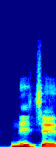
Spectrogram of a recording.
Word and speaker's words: Nietzsche: Iya kan Niet misalnya atau Niets Nietse bacanya itu ya ada yang alumni Jerman di sini Nietzsche itu ah dia berkesimpulan bahwa Tuhan itu tidak ada.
